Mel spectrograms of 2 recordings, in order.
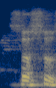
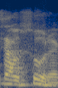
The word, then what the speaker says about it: Saussure: Saussure se pronuncia. Saussure. Tú puedes decir Saussure, como se escribe, no hay problema de eso.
